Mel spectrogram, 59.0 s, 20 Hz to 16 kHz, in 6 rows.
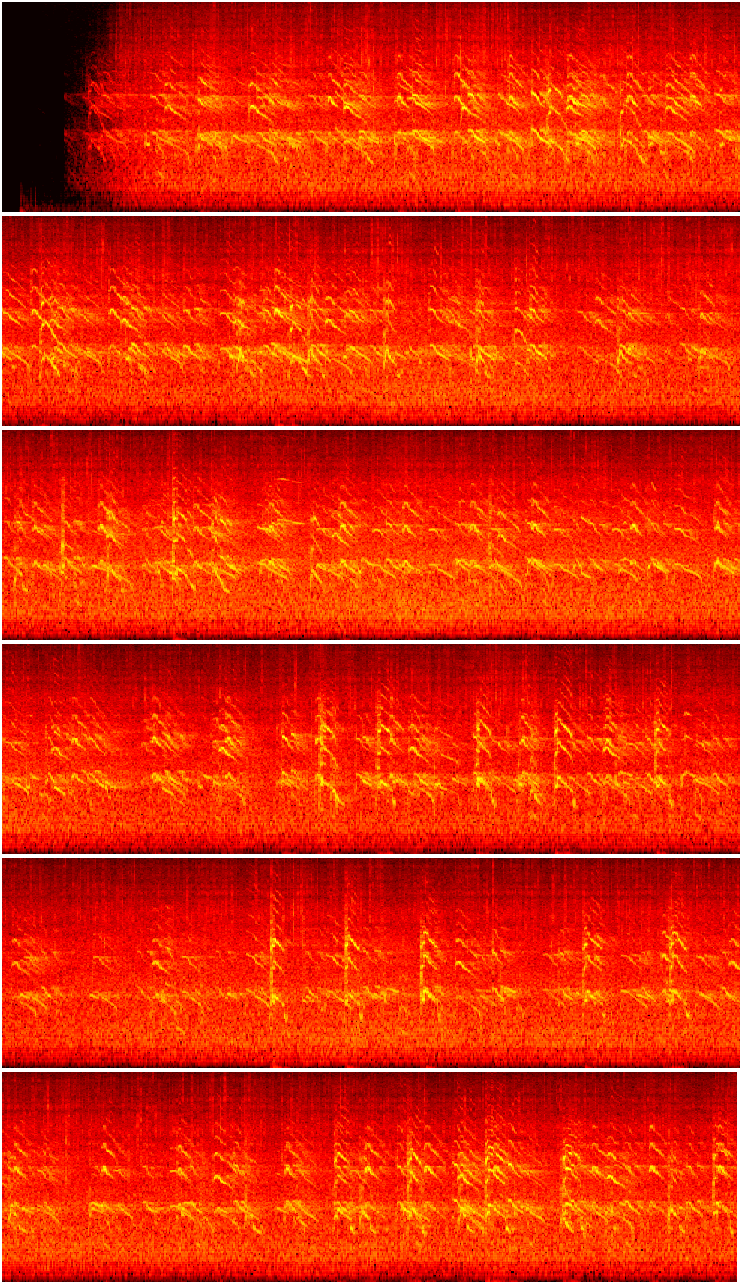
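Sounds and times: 
herring gulls hovering overhead: 1.2 - 58.9.

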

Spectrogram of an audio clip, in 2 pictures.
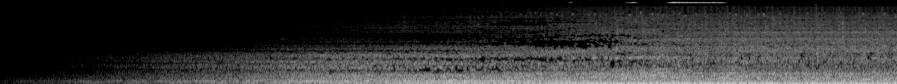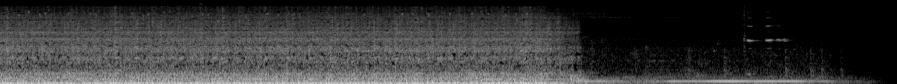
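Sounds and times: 
Dodge van driving in and stopping: 0.8 - 17.8.

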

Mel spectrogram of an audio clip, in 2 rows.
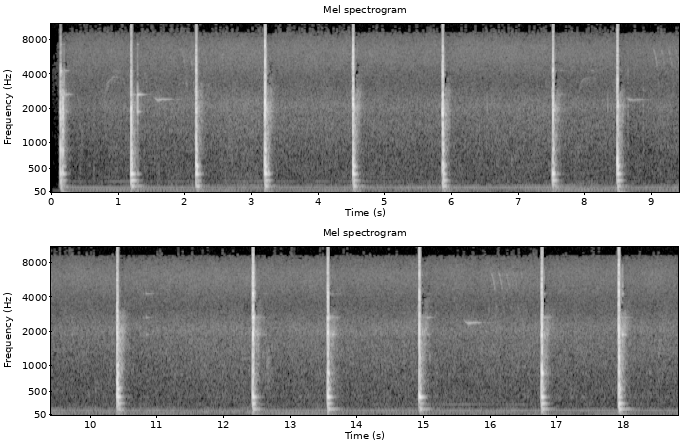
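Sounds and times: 
chopping a tree: 0.1 - 0.4, 1.2 - 1.5, 2.1 - 2.4, 3.2 - 3.5, 4.5 - 4.8, 5.8 - 6.1, 7.5 - 7.8, 8.5 - 8.8, 10.4 - 10.7, 12.4 - 12.7, 13.6 - 13.9, 14.9 - 15.2, 16.8 - 17.0, 17.9 - 18.3.

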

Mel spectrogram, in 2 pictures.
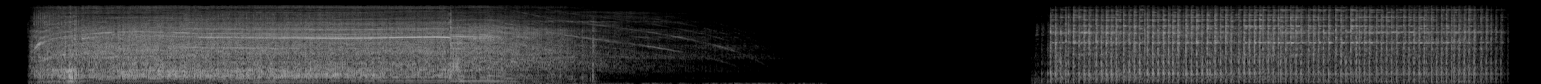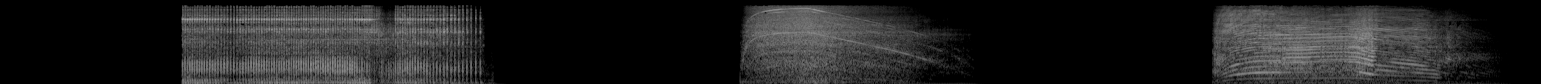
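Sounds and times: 
drills: 0.3 - 7.9, 10.4 - 15.0, 17.2 - 20.3, 22.8 - 25.2, 27.6 - 30.5.

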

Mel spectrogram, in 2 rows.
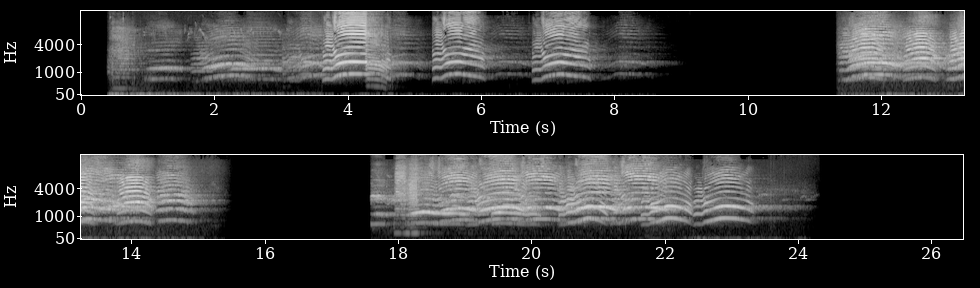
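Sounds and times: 
peacocks crying: 0.4 - 8.8, 11.4 - 15.3, 17.6 - 24.2.

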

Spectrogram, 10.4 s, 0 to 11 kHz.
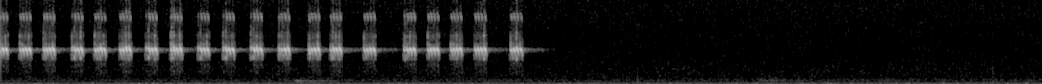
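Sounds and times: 
cricket chirping at night in a field: 0.0 - 5.4.

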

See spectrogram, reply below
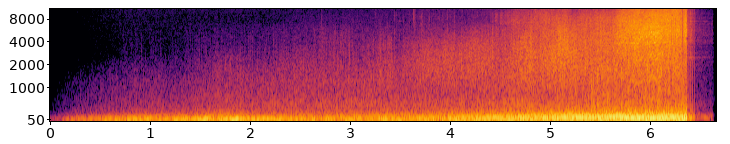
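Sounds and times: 
reverse stinger of a big explosion: 1.3 - 6.6.

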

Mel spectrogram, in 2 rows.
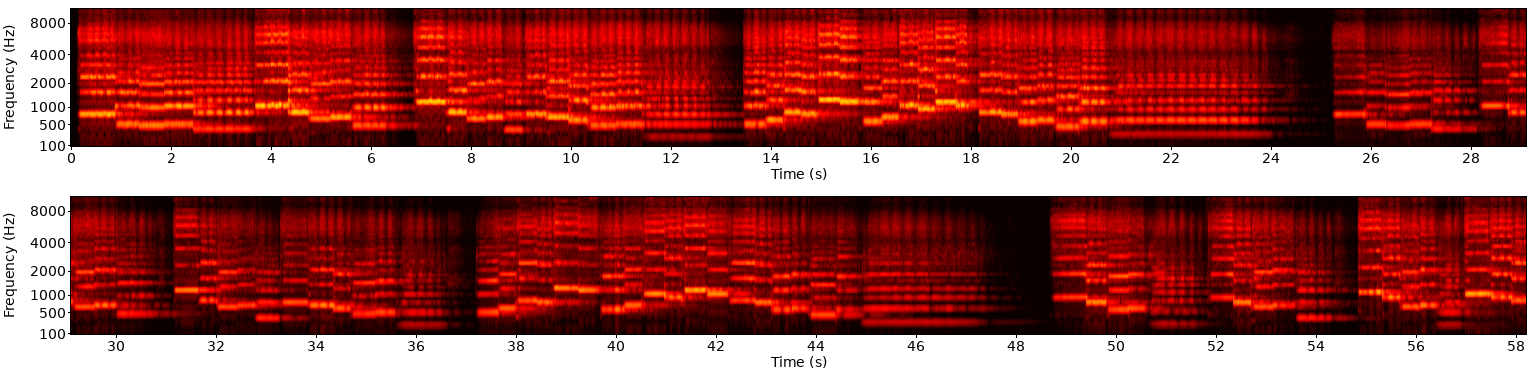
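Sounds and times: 
unaccompanied flute playing a baroque sarabande: 0.0 - 58.1.

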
